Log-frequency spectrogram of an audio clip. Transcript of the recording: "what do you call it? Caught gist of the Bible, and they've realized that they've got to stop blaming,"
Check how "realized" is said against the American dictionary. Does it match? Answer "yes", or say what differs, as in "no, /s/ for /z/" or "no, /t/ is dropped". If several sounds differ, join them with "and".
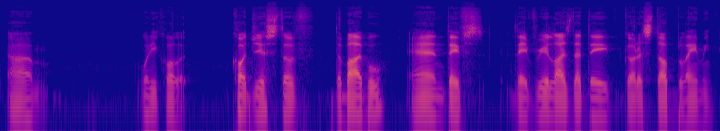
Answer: yes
